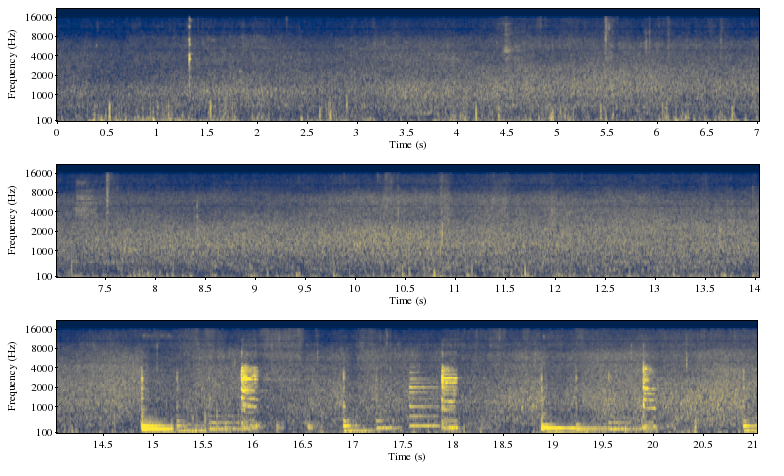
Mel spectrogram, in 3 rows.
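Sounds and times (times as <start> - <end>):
wind on microphone: 0.0 - 21.0
breaking surf: 14.4 - 21.0
plucked guitar music: 14.9 - 21.0.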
